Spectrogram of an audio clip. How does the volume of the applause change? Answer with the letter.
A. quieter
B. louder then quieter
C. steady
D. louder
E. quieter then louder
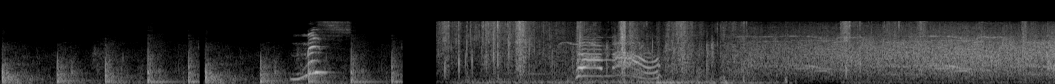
D.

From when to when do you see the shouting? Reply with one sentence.
You can hear the shouting from 2.9 to 3.5 s and from 5.8 to 6.7 s.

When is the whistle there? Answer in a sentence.
The whistle can't be heard in this clip.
